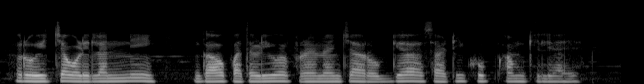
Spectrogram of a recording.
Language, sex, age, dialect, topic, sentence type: Marathi, male, 18-24, Standard Marathi, agriculture, statement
